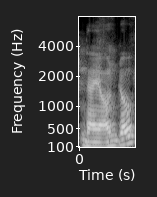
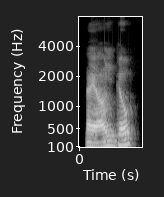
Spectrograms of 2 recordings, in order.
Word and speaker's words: Nyong'o: Nyong'o. From Us. Nyong'o.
